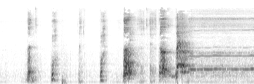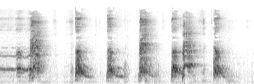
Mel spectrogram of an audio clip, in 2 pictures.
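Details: Rescued former mill dog, adopted female, vocalising in a long talkative series: short sharp barks and yelps, then a sustained wavering howl-like moan around four seconds, followed by more rhythmic barks roughly every half second.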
